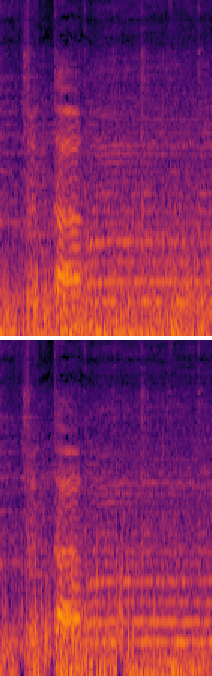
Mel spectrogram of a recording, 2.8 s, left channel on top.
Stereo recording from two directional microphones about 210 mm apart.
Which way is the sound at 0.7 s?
15° right (ahead or behind).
